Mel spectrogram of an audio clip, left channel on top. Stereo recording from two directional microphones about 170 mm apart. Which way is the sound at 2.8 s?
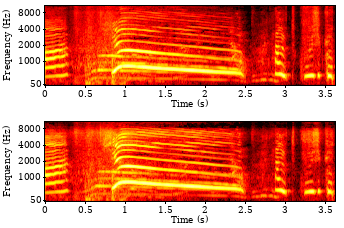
50° left (ahead or behind).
